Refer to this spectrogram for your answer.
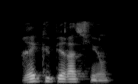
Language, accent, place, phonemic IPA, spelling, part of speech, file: French, France, Lyon, /ʁe.ky.pe.ʁa.sjɔ̃/, récupération, noun, LL-Q150 (fra)-récupération.wav
- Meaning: 1. recovery 2. retrieval 3. cooptation, recuperation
